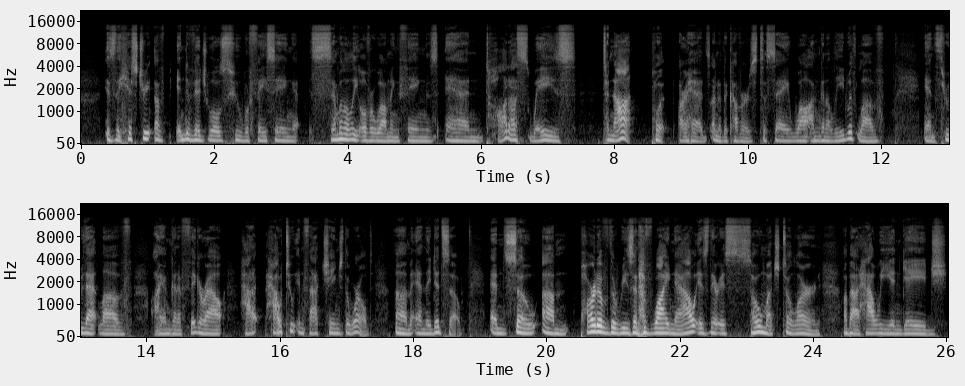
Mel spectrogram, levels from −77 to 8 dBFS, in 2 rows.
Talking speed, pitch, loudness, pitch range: 175 wpm, 130 Hz, -22 LUFS, 115-145 Hz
